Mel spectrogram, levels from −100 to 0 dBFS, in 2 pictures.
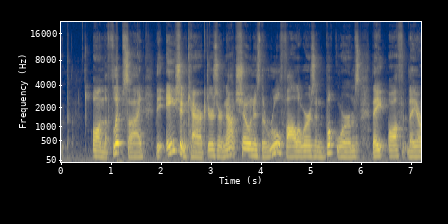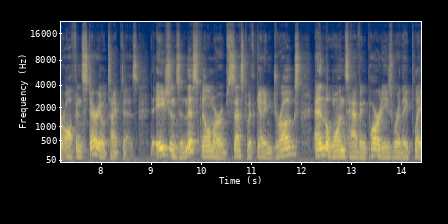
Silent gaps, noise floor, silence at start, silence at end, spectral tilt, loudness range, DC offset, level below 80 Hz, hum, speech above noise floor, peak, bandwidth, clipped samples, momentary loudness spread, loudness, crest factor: none; -43 dBFS; 0 s; 0 s; -4 dB/octave; 3 LU; under 0.1%; -56 dBFS; none; 25 dB; 0 dBFS; over 20 kHz; under 0.1%; 10 LU; -18 LUFS; 18 dB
